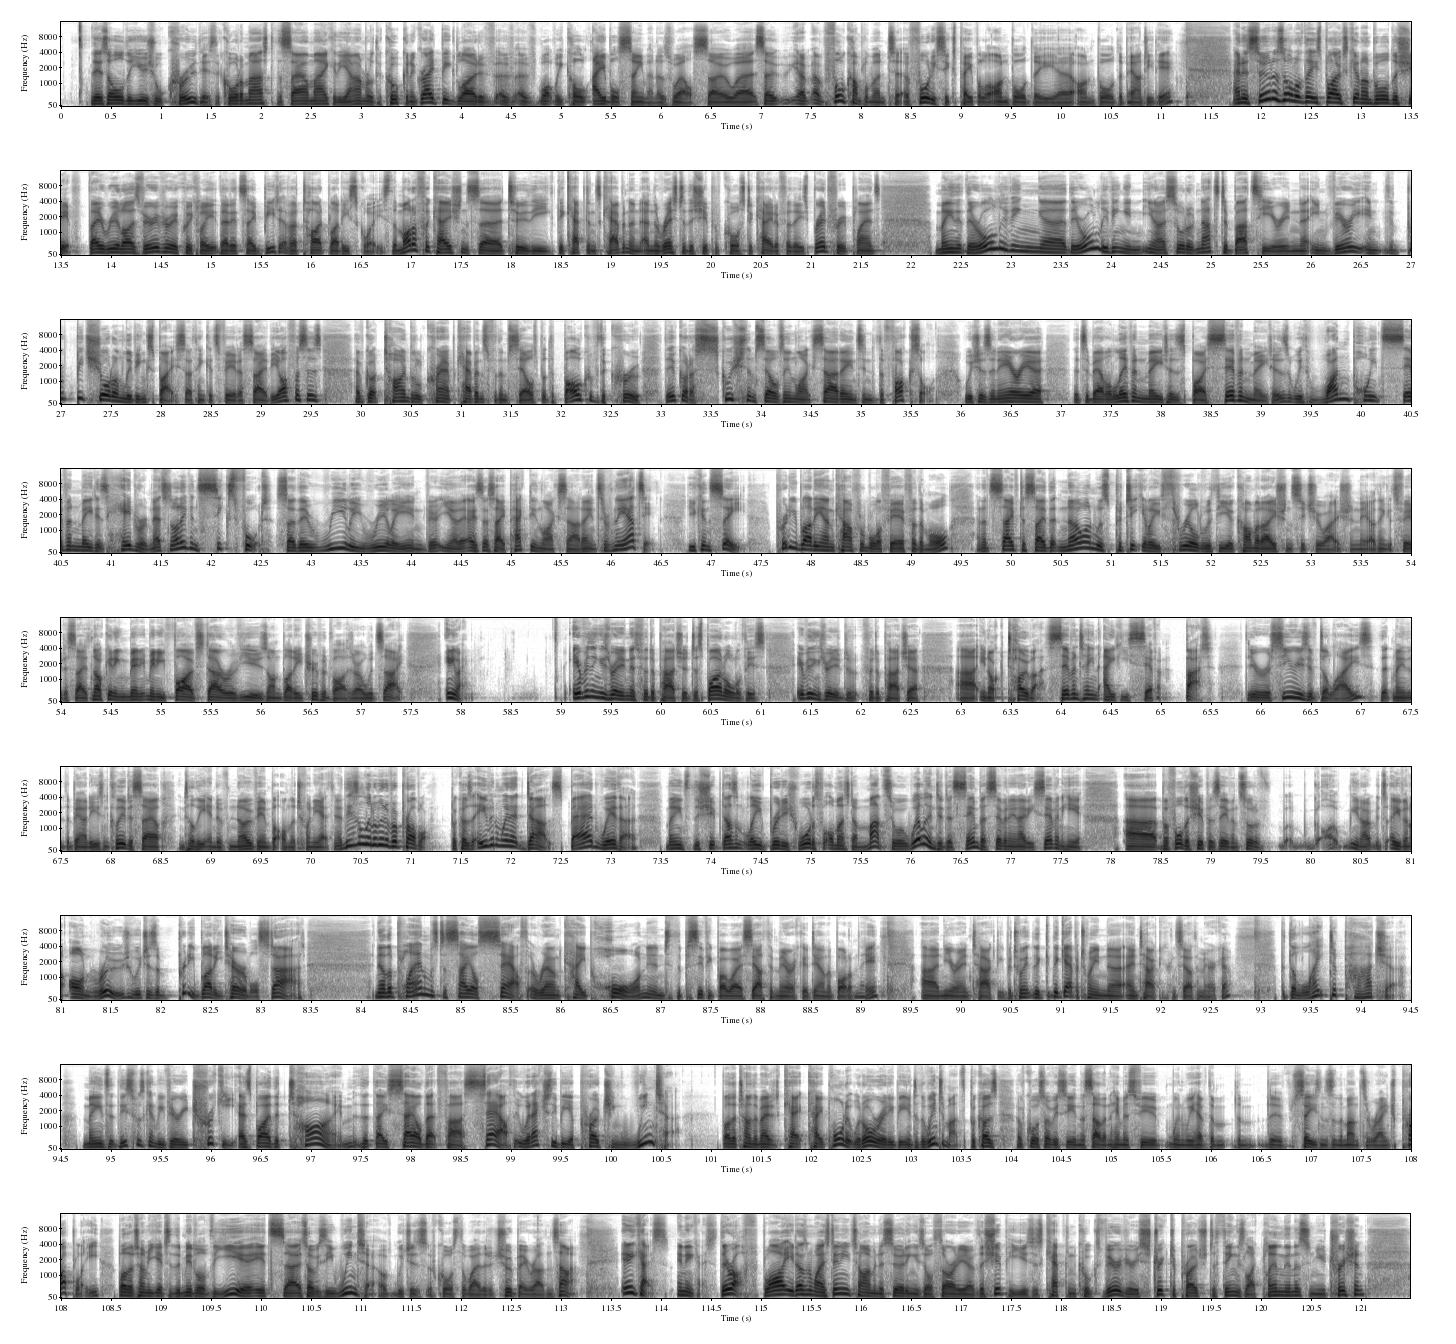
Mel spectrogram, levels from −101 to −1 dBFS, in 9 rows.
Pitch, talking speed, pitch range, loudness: 125 Hz, 250 wpm, 105-155 Hz, -18 LUFS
